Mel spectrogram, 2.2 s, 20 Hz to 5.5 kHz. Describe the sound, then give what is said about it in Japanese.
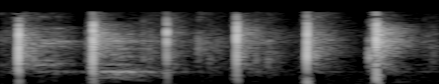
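Hand clapping to celebrate a child's fourth birthday at a morning church service: six sharp, evenly spaced claps in a steady rhythm, each decaying quickly before the next. “もっくんが4歳の誕生日を迎えましたので、盛大な拍手でお願いします。”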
